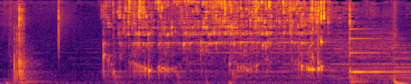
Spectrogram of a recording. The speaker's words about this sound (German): Ah, sehr schön eingeschenkt.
